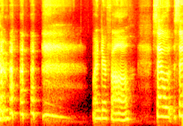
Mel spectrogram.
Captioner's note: laughing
